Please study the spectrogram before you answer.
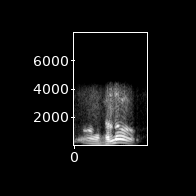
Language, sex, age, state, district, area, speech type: Assamese, male, 18-30, Assam, Sivasagar, rural, conversation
